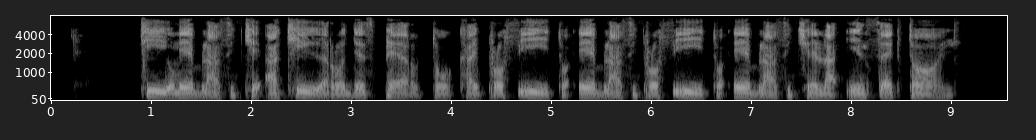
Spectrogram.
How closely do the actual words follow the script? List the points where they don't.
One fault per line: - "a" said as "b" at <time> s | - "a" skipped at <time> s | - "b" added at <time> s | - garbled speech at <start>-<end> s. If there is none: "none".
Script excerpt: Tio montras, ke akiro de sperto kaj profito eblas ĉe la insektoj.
- "montras" said as "eblas" at 1.4 s
- "profito eblas" added at 5.9 s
